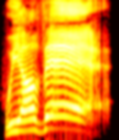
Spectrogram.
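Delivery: high, loud, drawn-out cry; excited announcement. A narrator's reading. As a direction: proclaim the arrival loudly. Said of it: "cried the old green grasshopper".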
